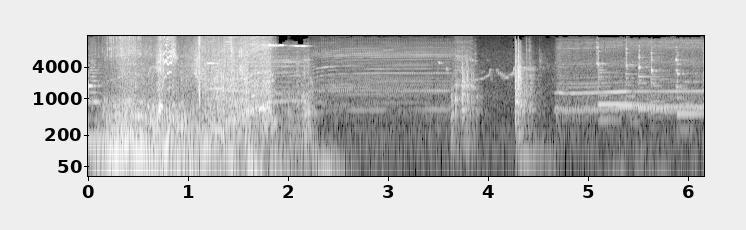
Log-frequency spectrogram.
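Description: Cartoon sound effects for a fire truck's ladder boom: a loud rushing rumble for about two seconds, then quieter motor whirring with two short swishes around the middle, over background music.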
